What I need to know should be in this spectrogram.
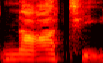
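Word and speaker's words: NAATI: We actually call that naughty because there's two A's in the middle. So, it's naughty.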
